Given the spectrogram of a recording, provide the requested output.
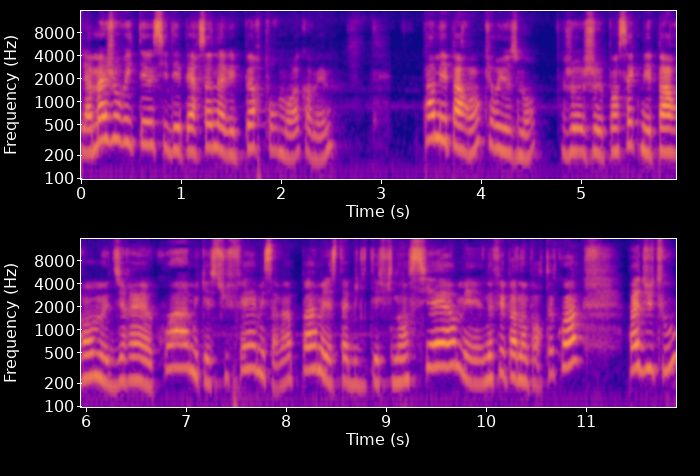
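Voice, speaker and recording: With a dark, mellow tone and fairly high pitch, a woman talks at a moderate pace with lively intonation on a very clean recording with a silent background. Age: 30s. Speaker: self-published novelist. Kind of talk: interview.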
